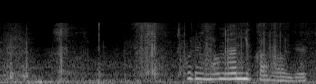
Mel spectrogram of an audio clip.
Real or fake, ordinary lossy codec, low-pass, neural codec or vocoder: fake; none; 7.2 kHz; codec, 16 kHz in and 24 kHz out, 1.1 kbps, FireRedTTS-2 codec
